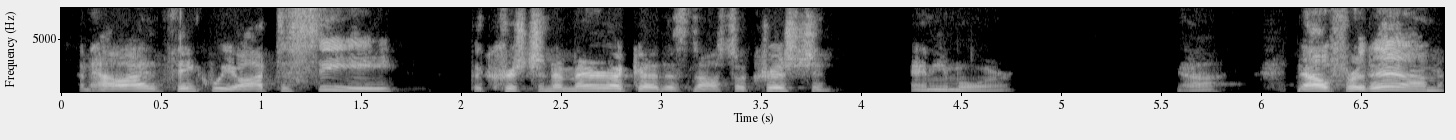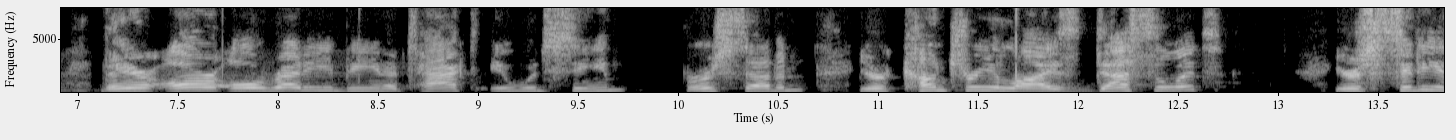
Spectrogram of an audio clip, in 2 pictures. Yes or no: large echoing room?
yes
